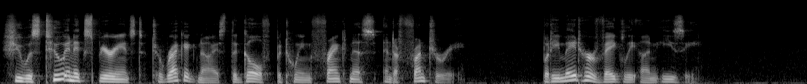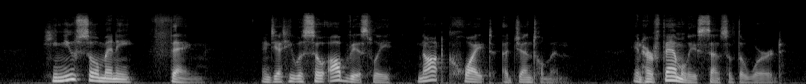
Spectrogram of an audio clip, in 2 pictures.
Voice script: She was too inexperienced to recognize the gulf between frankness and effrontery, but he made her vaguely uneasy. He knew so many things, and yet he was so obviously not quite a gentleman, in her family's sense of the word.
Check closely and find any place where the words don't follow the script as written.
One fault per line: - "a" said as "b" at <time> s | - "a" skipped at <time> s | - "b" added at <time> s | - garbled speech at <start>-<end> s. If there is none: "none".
- "things" said as "thing" at 9.6 s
